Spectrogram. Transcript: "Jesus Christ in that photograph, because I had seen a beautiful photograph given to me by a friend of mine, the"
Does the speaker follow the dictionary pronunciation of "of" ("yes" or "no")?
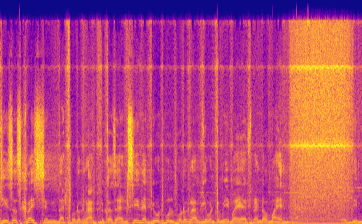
yes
